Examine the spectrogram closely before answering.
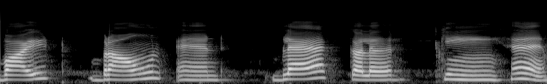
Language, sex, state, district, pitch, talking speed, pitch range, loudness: Hindi, male, Punjab, Fazilka, 220 Hz, 75 wpm, 210-245 Hz, -15 LUFS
